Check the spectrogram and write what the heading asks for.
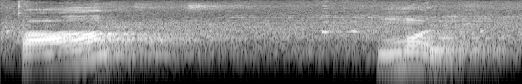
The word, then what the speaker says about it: কমল: যেমন কমল একটি শব্দ আছে, কমল। তো কমলের শব্দের সঙ্গে অ আছে, আমাদের উচ্চারণ হওয়ার কথা ছিল এরকম কমল, কিন্তু সেভাবে আমরা উচ্চারণ না করি, আমরা উচ্চারণ করছি কিভাবে? এইভাবে কমল।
